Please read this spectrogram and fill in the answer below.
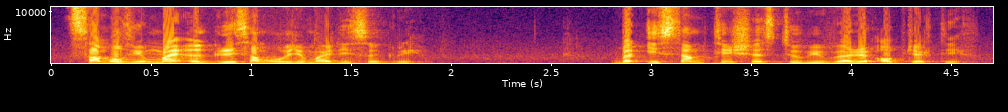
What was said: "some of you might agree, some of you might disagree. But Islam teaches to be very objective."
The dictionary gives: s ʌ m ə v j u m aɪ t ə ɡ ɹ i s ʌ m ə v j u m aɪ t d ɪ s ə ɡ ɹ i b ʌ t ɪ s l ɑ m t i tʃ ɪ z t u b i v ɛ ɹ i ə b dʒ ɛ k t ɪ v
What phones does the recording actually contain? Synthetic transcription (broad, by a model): s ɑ m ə f j u m aɪ t ə ɡ ɹ i s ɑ m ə f j u m aɪ t d ɪ s ə ɡ ɹ i b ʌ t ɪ s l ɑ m t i ʃ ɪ s t u b i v ɛ ɹ i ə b dʒ ɛ k t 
